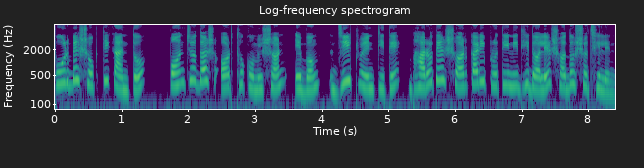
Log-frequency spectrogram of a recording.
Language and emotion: Bengali, neutral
